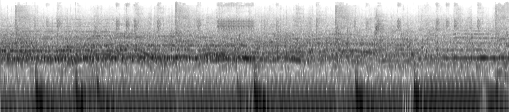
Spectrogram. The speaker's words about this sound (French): Une bonne belle applaudissement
